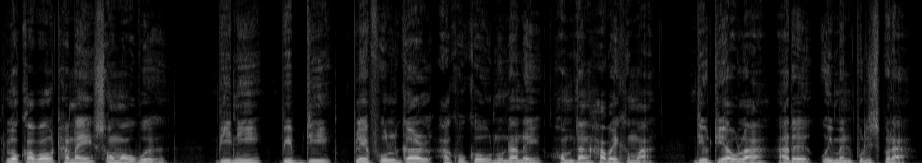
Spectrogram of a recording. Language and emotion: Bodo, neutral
